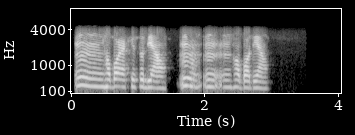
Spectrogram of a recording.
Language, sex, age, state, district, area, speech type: Assamese, female, 30-45, Assam, Golaghat, urban, conversation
